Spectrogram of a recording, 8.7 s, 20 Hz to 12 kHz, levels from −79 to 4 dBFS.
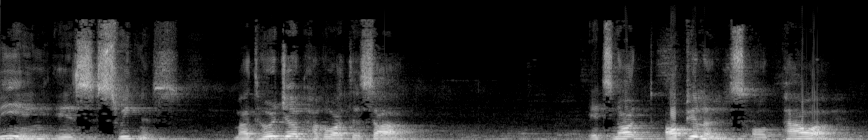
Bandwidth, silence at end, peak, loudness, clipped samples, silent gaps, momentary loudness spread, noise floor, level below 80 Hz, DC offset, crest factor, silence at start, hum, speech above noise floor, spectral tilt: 10.5 kHz; 0.05 s; 0 dBFS; -14 LUFS; 0.2%; none; 14 LU; -41 dBFS; -42 dBFS; under 0.1%; 14 dB; 0 s; none; 28 dB; -5.5 dB/octave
